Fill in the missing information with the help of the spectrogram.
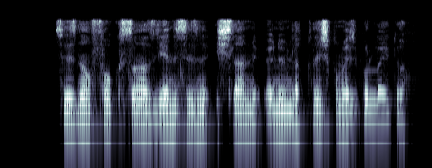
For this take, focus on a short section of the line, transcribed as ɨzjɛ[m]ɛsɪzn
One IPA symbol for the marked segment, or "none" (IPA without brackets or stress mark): n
